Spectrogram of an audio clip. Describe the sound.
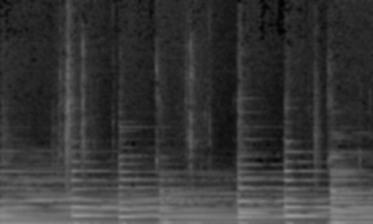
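Piano plays the second measure of a song intro, opening on an A-flat chord over sustained left-hand E-flats, then a steady run of struck notes that ring and overlap at a measured tempo.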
